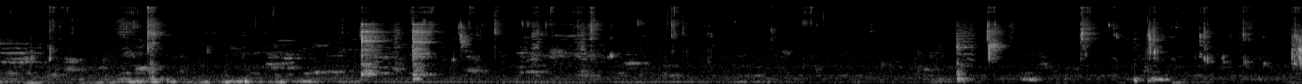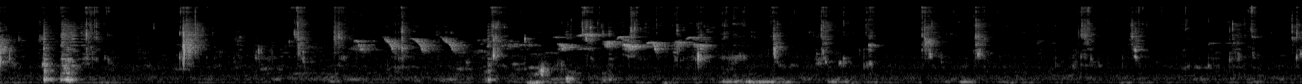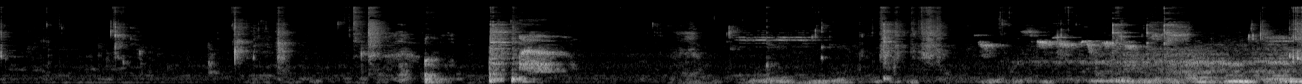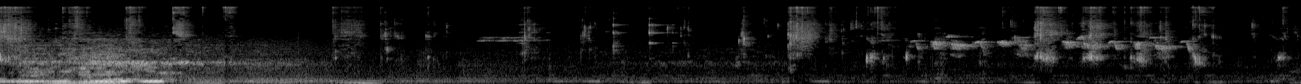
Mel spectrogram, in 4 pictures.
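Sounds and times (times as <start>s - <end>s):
wet chewing and lip smacks: 4.5s - 8.9s, 17.8s - 27.6s, 42.3s - 48.3s, 49.2s - 52.0s.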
